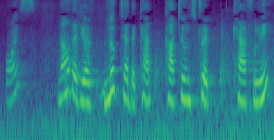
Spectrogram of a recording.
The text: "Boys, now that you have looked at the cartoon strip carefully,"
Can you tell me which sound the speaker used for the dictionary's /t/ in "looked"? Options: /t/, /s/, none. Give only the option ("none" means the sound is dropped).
/t/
